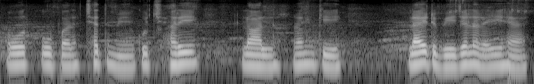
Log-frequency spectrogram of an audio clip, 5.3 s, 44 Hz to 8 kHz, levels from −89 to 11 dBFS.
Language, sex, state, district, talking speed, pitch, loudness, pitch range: Hindi, male, Uttar Pradesh, Saharanpur, 155 wpm, 145 Hz, -20 LUFS, 135-150 Hz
